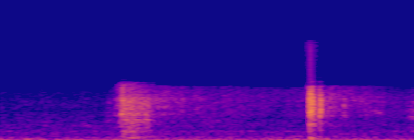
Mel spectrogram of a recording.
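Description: Bow shot at a wild boar: a single sharp crack about three seconds in, the loudest sound, from the arrow being loosed and striking. A duller, noisier thump comes about a second earlier.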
